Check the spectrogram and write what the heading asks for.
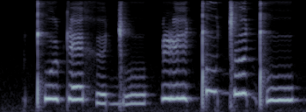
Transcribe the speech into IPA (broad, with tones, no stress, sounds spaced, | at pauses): ǃʰ u˧ ʈ ɛ˧ x ʏ˩ ɡ͡ǀ u˩ | ɭ ɪ˧ ǃ u˥ ɡ͡ǀ ə˥ ǃʼ u˧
